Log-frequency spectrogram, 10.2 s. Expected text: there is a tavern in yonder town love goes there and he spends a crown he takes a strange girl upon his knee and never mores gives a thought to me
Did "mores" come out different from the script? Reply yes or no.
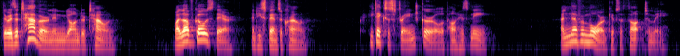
yes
